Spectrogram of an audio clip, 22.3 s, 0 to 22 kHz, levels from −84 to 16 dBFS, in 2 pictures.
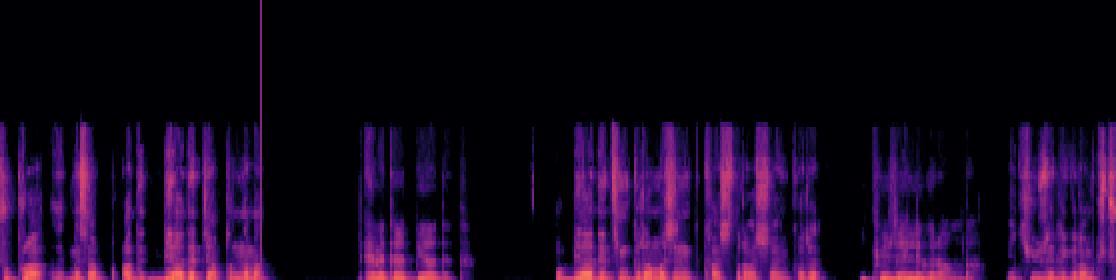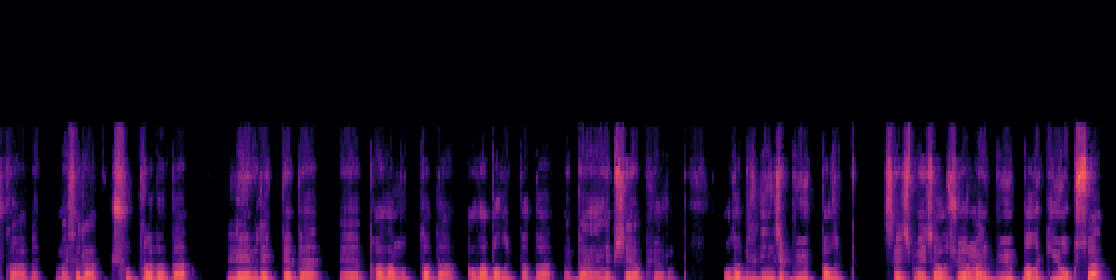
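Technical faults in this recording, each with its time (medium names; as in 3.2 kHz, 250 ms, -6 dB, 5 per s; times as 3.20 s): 2.61 s: pop -5 dBFS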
